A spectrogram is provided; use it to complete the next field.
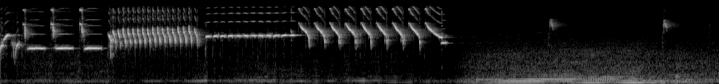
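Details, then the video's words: Timbrado canary training song: several clear whistled notes, a buzzy high roll, a long steady tone, and fast falling notes repeated about five times a second, then soft distant chirps over low background rumble. "Υour canary will sing UNSTOPPABLY"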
